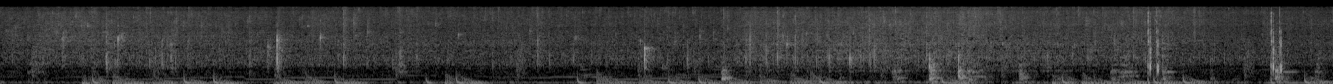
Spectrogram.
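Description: Onions and two cloves frying in hot oil for a Telugu mushroom fry, a steady close sizzle with scattered crackles and pops and occasional stirring clinks throughout.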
